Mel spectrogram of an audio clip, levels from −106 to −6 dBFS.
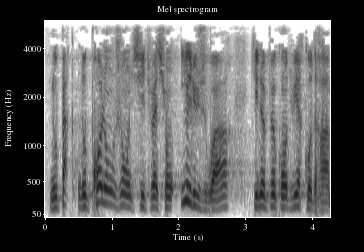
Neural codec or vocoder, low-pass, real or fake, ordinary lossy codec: none; 5.4 kHz; real; none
